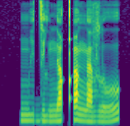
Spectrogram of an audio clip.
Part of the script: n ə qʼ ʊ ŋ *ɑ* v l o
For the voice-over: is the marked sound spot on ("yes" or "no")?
no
